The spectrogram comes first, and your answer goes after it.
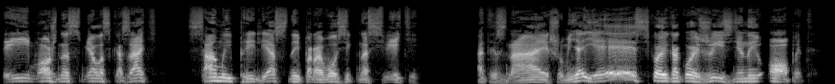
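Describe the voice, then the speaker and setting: A man's voice: mid-range voice, expressive, measured pace, gravelly, a bit bright, dry recording, studio quality, pitched above the performer's own voice, exaggerated voice. A man voicing a cheerful, teasing male parrot in a storybook reading. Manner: jaunty, teasing, soothing.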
